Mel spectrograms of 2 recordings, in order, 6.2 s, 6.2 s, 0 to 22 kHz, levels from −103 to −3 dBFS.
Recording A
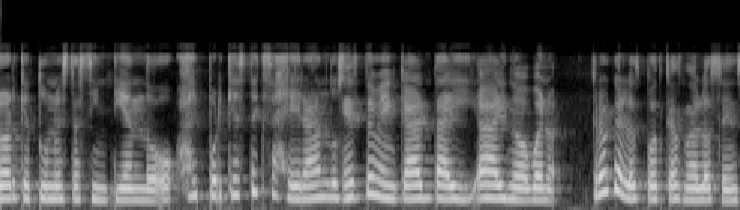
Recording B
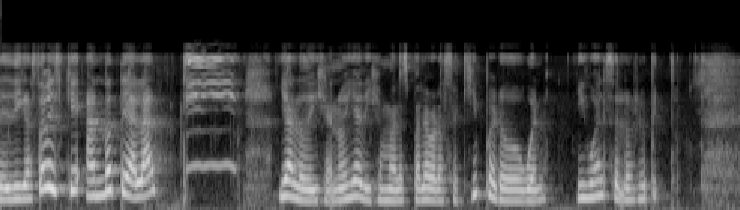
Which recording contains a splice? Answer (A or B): A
